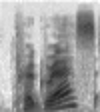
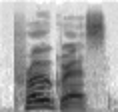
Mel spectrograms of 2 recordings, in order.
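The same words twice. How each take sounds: First: The stress is on the second syllable. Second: The stress is on the first syllable. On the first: It is the verb, meaning to move forward. "verb is progress" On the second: It is the noun. "progress is the noun"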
